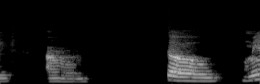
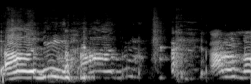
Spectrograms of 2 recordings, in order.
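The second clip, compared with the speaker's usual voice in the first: laughing, slow and high; real laughter; 8 semitones higher, 7 dB louder, much slower than usual. Real, not acted. Laughing at her cohost's teasing, slow high real laughter. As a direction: laugh through the words.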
